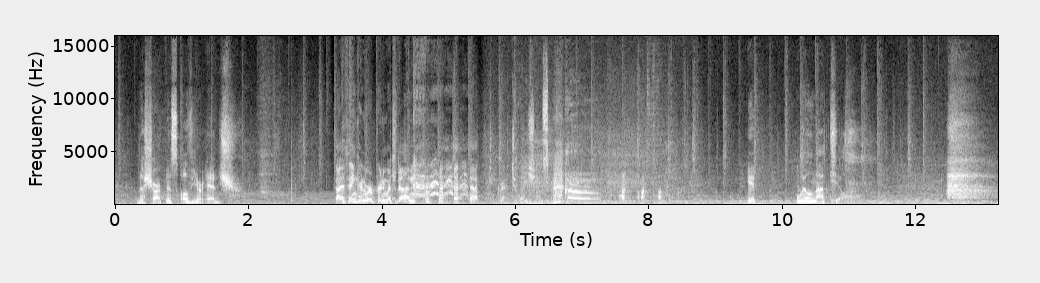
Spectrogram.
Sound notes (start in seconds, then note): 4.5 laughs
